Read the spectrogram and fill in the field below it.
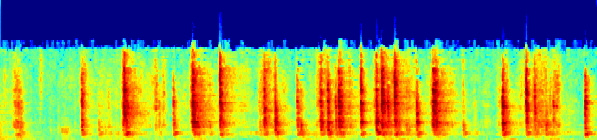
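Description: A metal retaining ring on a kitchen garbage disposal is turned counterclockwise to loosen it, giving a close, steady run of scraping, ratcheting clicks that come in quick uneven bursts.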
